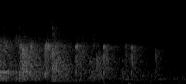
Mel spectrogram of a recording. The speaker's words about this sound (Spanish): Bueno, aplaudámosle a Dios, o sea, doble bendición, 2020, 20, 20, 20. Muy bien.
